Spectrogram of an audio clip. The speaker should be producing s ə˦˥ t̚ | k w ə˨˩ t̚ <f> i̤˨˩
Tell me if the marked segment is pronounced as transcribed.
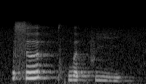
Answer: yes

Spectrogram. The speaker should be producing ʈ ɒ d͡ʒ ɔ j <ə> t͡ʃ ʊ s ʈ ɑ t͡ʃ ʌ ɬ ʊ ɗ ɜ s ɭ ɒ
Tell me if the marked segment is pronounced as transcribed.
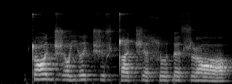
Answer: yes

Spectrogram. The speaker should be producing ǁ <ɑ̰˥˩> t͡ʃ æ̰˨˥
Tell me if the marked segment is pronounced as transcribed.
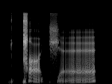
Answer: yes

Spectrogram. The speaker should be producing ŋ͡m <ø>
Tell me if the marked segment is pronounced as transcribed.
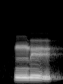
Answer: yes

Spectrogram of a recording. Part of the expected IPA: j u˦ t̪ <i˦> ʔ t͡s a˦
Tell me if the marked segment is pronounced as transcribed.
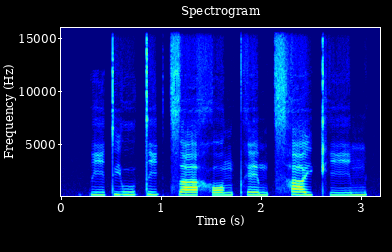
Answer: yes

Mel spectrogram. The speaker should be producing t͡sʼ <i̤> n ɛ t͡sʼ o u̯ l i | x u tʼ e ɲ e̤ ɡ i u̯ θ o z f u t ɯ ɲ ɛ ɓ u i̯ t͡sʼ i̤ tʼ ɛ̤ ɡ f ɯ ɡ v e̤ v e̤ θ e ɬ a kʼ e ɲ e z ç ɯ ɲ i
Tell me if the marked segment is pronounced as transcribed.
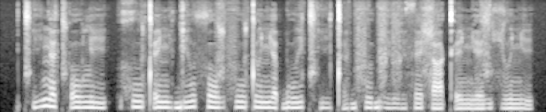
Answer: yes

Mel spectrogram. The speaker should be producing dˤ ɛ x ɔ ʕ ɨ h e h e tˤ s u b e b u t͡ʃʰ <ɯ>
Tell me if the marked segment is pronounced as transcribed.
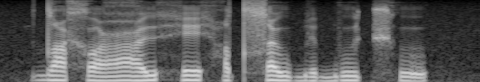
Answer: no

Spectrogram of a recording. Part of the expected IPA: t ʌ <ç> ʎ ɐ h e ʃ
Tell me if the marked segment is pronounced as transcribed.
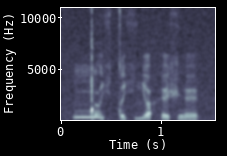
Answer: yes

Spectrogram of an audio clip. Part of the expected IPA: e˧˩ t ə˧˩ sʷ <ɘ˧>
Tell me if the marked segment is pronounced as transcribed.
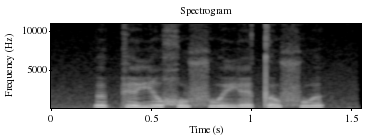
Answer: no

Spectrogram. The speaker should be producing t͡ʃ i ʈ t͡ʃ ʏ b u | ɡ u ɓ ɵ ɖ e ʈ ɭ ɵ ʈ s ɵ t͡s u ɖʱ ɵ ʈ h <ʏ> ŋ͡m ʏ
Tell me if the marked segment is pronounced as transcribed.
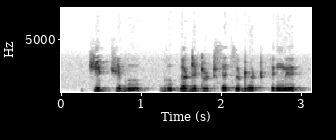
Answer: yes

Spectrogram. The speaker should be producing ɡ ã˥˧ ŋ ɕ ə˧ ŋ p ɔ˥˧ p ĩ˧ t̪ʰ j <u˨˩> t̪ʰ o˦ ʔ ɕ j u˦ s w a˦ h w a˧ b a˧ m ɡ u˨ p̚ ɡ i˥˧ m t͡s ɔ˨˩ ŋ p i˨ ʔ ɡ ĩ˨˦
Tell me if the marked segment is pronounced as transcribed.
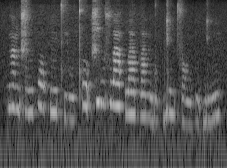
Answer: yes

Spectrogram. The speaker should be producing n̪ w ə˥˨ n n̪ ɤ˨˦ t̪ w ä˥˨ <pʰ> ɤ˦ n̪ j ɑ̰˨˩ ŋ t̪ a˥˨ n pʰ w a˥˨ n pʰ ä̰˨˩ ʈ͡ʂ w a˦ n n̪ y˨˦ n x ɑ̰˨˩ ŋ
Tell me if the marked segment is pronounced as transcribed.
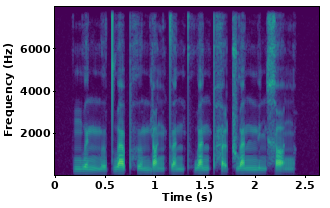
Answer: yes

